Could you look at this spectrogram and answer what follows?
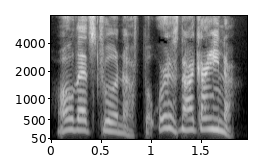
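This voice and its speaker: A woman voicing a brave little male mongoose who talks in a brisk, scolding, impatient way. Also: a little high, big pitch swings, dry recording, studio quality, voice pushed up.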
